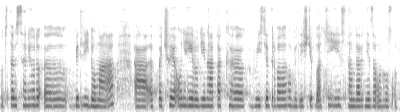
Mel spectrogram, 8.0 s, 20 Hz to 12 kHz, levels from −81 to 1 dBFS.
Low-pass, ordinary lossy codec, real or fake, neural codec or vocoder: 9.9 kHz; Opus, 32 kbps; fake; autoencoder, 22.05 kHz, a latent of 192 numbers a frame, VITS, trained on one speaker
